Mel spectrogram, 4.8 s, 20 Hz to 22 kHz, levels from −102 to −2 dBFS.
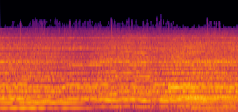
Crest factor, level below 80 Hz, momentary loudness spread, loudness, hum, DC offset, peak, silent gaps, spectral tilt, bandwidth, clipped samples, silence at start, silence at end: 16 dB; -50 dBFS; 6 LU; -20 LUFS; none; under 0.1%; -6 dBFS; none; -3.5 dB/octave; 10.5 kHz; under 0.1%; 0 s; 0 s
